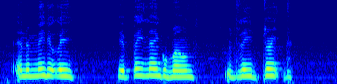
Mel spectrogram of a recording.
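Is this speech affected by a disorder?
Yes: cerebral palsy; from birth.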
